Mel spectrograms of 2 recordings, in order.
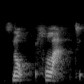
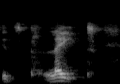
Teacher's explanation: that E at the end changes the vowel sound in the middle, makes it much longer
